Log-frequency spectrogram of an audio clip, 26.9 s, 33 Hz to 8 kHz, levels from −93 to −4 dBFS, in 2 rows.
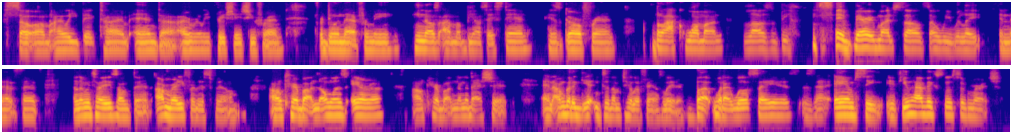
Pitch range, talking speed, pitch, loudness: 120-140 Hz, 200 wpm, 130 Hz, -22 LUFS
